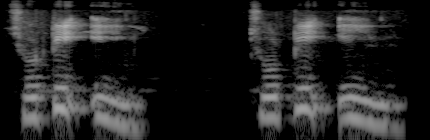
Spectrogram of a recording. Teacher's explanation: जीवा और मुख विवर के ऊपरी भाग के बीच कम से कम दूरी रहती है। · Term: संवृत स्वर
